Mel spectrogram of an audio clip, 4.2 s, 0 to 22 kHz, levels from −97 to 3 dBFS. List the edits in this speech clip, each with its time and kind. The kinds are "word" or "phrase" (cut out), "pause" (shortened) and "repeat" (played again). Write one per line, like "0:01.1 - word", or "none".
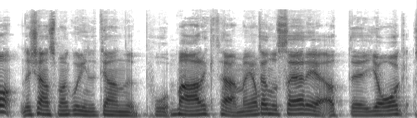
0:01.7 - word
0:02.6 - word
